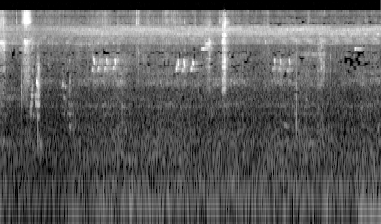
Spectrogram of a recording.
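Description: Quiet marsh ambience with faint, short high bird chirps repeating a few times. A few light rustles and splashes come from dry grass and shallow water as a mesh trap is worked into the pool.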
